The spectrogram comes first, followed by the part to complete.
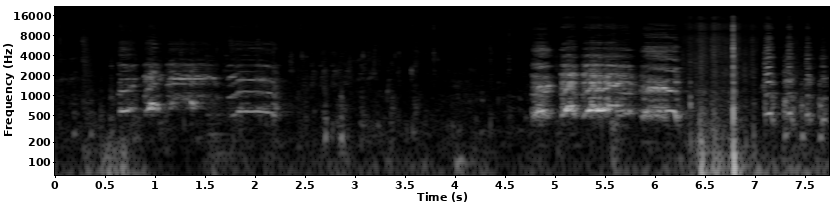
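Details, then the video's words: Two Hint rooster crows, each harsh and prolonged, with a quiet gap of scattered clucks between them and sharp knocks after the second. "Hint Horozu"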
